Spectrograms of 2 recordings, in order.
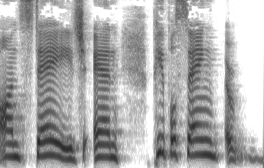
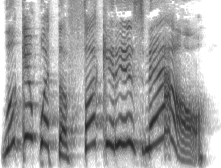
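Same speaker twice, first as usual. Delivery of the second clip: high, exasperated cry; exasperated outburst; 11 semitones higher than usual. Real, not acted. Venting to her cohost about the country, high exasperated. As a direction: throw it up high in frustration. Heated rant about politics.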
